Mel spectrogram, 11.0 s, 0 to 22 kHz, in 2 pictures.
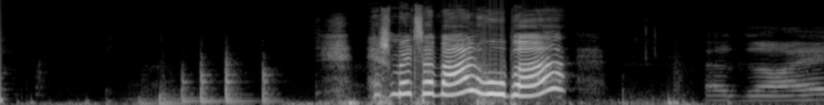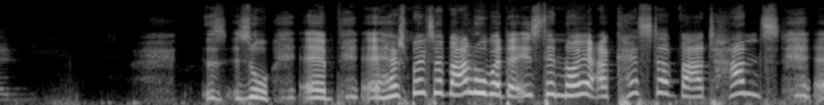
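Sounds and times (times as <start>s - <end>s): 
firm knocking on a wooden door: 0.9s - 2.0s
speech: 2.2s - 3.9s, 6.8s - 10.9s.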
